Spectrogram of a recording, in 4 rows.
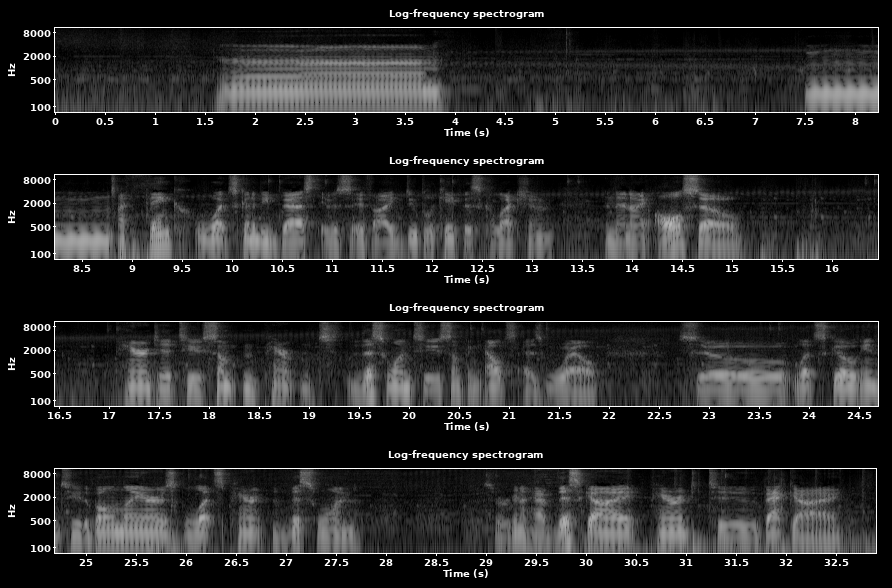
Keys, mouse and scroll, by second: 9.0 ctrl+Tab, 10.3 click, 10.7-12.2 right drag, 13.3 click, 15.6 ctrl+Tab, 17.0 right click, 20.6 click, 21.2 click, 23.5 click, 24.7 click, 25.7 ctrl+Tab, 26.1 right click, 28.9 click, 31.3 shift+right click.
